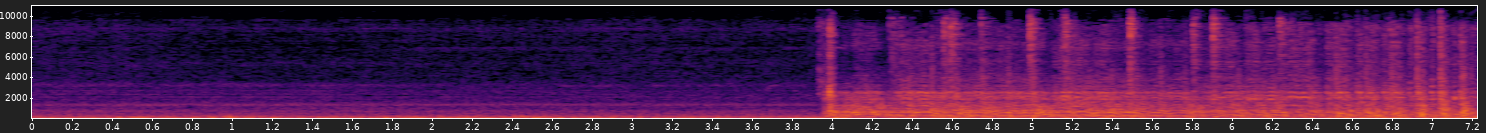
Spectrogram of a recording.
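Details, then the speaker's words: 1971 Peterbilt 352 diesel revived after sitting, fresh fuel from a jug via new line and filter: lights off into uneven, lumpy, hunting chatter; air suspected in the fuel system, pump possibly not picking up fuel. "She runs, boys. I think I still need to get some air out of the fuel system."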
